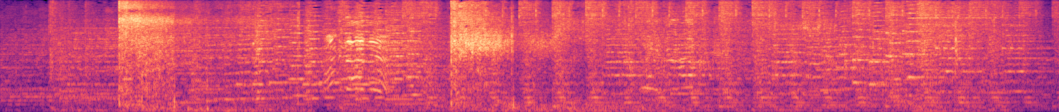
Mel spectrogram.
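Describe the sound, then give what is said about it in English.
Artillery and mortar fire striking Ukrainian infantry positions: a dense, loud, continuous roar of blasts and gunfire, punctuated by a couple of sharp, heavy impacts. “The frame captures the moment of the sudden arrival of artillery and mortars to the Ukrainian infantry.”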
